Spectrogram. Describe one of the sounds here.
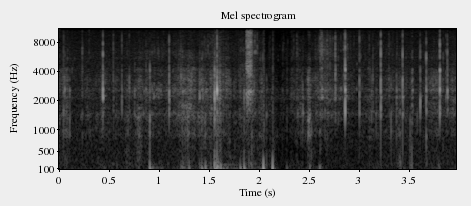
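Water splashes as a fish is lowered into it and released.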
